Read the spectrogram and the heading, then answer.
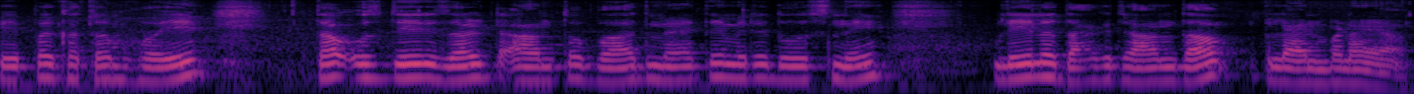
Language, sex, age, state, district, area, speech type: Punjabi, male, 18-30, Punjab, Tarn Taran, rural, spontaneous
